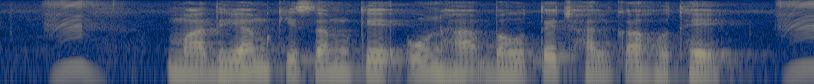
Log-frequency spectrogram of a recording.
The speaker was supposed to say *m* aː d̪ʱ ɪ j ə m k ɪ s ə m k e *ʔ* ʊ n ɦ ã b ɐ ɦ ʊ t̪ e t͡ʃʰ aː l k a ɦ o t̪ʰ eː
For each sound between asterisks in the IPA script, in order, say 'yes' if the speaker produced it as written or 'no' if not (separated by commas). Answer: yes, yes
